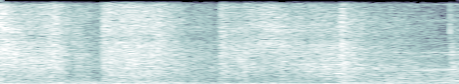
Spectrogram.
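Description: A sudden loud blast-like sound effect at the start, running on as dense rushing noise for about two seconds, over trailer music.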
